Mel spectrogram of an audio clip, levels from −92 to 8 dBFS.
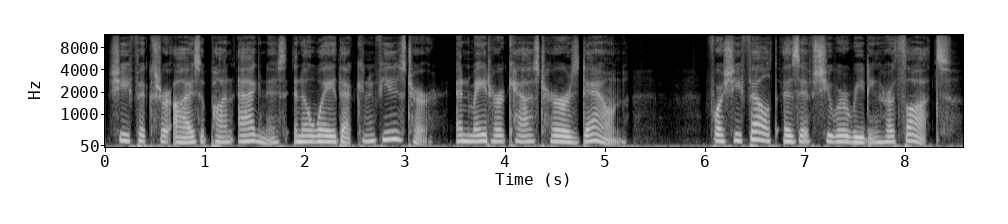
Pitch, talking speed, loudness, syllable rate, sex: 175 Hz, 195 wpm, -19 LUFS, 4.8 syllables/s, female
